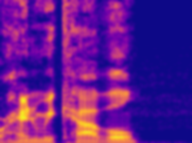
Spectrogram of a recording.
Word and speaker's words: Cavill: At once I made the prediction that Henry Cavill would come back, or Henry Cavill, depending on how many people actually say his name.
